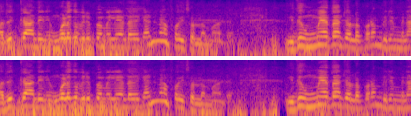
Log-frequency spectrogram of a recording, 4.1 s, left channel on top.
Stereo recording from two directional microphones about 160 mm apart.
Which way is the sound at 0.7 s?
15° right (ahead or behind).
